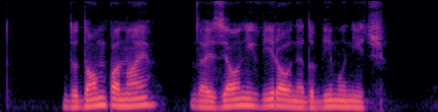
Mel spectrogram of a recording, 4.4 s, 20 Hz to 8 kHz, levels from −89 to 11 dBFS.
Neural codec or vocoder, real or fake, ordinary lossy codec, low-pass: codec, 16 kHz, 4 kbps, FunCodec, trained on LibriTTS, 50 frames a second; fake; none; none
